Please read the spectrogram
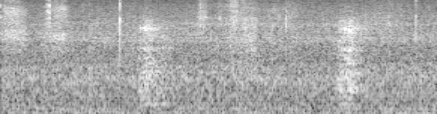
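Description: Metal knitting needles working knit stitches in acrylic yarn: faint, regular scraping strokes, about two a second, as each stitch is made.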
